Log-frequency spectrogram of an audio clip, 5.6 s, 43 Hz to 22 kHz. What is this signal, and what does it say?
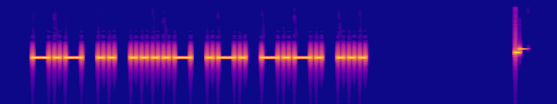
Morse code, heard as a keyed tone, about 22 wpm, 700 Hz. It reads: KI4RCS
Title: USA Call Signs Repeated 2x 22wpm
